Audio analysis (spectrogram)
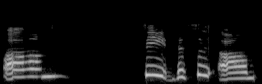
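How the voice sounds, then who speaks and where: Female lecturer as interview guest, non-native English, lively intonation, chatty and earnest, slightly dull dry recording. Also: very high-pitched, takes it slowly, no room sound. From Saudi Arabia. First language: not English. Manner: frequent "you know", earnest explaining. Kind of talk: conversational interview answers.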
